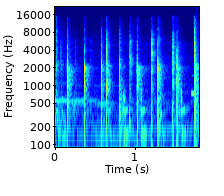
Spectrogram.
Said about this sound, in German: Ja, das ist doch, das ist doch Alter, einen kleinen Applaus wert.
